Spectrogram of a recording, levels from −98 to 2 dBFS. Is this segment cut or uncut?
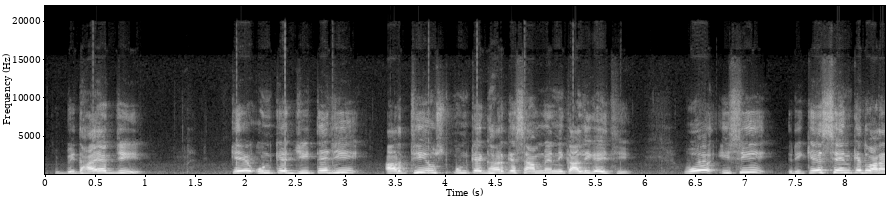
uncut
